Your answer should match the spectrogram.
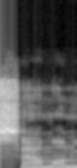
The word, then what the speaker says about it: salmon: We pronounce salmon without L.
